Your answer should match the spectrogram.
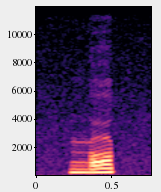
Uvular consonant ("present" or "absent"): absent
